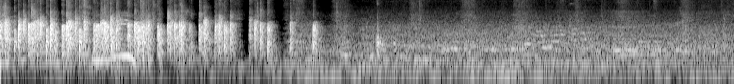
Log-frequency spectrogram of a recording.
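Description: A church congregation at a Sunday testimony service claps loudly for about three seconds, then the applause thins out into scattered claps and room murmur, with a voice speaking over it.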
